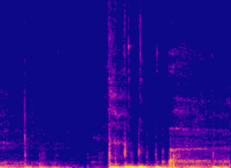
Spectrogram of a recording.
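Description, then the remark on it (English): Quick, uneven bursts of typing on a computer keyboard during an online search, with soft key clicks pausing briefly before a louder flurry of keystrokes resumes. “I like that you can hear me typing.”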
